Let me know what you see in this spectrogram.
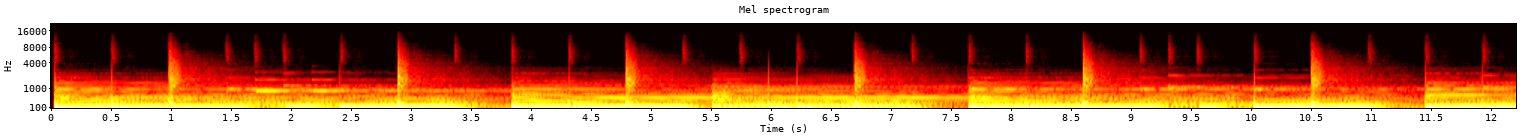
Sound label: LOFI short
